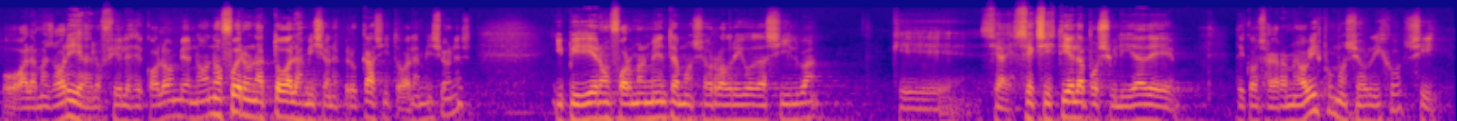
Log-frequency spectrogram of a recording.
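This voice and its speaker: Argentine priest in a reverberant hall. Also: male voice, mid-range voice, moderate pace, mellow. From Córdoba, Argentina. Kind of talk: conversational storytelling in an interview.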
